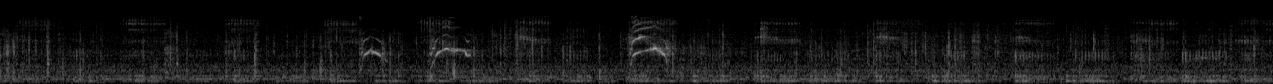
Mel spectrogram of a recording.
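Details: Mother cat Kaewe with her seven little kittens during a nursing session: three short, high-pitched mews around the middle, the last one louder and wavering, over a bed of quiet rustling and shuffling.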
